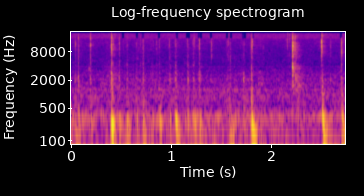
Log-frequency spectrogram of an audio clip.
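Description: Keys on a computer keyboard tapped in an irregular run of clicks, with a few louder thumps among lighter strokes, close and alone.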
